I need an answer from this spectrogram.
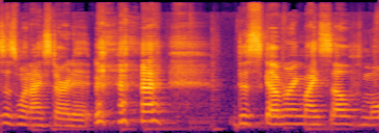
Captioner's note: Serena laughing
